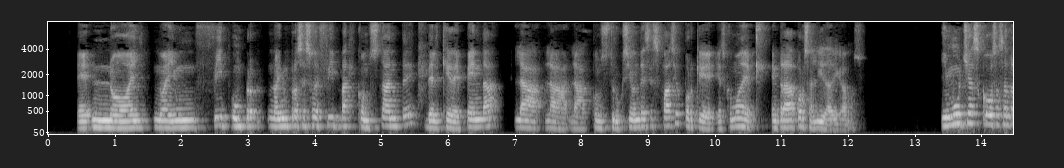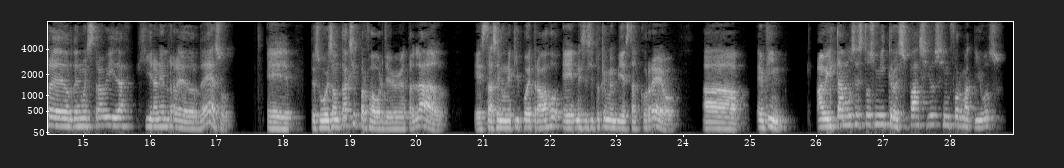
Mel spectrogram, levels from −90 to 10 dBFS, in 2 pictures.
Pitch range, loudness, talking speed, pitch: 130-170 Hz, -19 LUFS, 160 wpm, 145 Hz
